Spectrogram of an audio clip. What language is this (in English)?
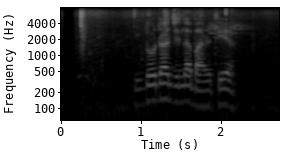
Nepali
